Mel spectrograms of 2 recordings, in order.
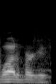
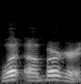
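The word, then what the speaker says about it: Whataburger: all the time down here because we have water burgers down here they're all like but it's what a burger no it's what a burger water burger not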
